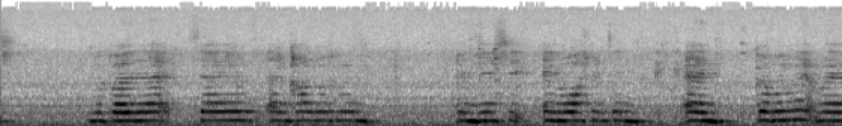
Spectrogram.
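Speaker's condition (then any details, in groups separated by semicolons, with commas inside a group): Cerebral palsy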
